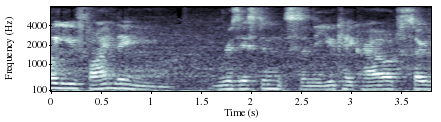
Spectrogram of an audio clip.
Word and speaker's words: Resistanz: Resistance, am I saying it correctly? Technically, yes. Okay. Because obviously Tanz, German dance, but right. Yeah, I mean we just say Tanz, whatever. Tanz, okay, Tanz.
